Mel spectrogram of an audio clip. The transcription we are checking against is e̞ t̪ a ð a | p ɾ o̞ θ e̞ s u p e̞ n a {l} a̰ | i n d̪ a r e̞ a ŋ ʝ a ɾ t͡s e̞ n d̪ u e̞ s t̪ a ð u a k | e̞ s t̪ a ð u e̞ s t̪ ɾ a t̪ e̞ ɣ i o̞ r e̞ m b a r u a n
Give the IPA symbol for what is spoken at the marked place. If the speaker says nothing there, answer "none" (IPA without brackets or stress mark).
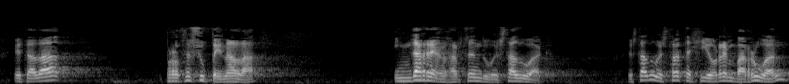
l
